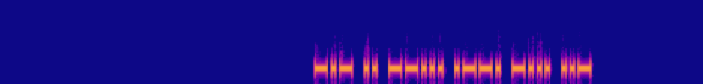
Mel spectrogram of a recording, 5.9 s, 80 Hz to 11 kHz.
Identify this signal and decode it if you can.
Morse code, heard as a keyed tone, about 36 wpm, 700 Hz. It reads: KI7PBU
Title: USA Call Signs - 6 Characters - Repeated 3x - 35wpm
